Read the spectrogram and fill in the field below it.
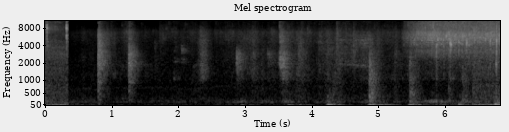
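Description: Butter sizzling in a frying pan on a wood-burning stove ahead of browning oxtails, a soft crackle broken by intermittent sharp pops and clatters, swelling into steadier hissing near the end.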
